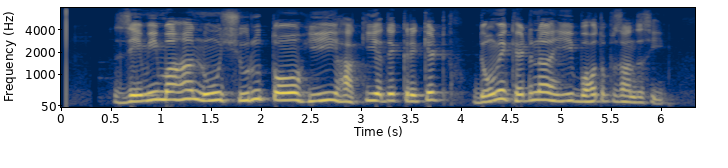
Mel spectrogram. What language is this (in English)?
Punjabi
